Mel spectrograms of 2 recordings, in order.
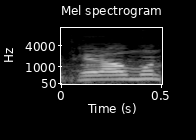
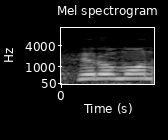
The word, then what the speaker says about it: ফেরোমন: দেখি আমরা আগে কও এই ফেরাউন ফাটটা আসলে কি এর উচ্চারণ হচ্ছে ফেরোমন ফাঁদ সহজ কথায় বলতে গেলে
